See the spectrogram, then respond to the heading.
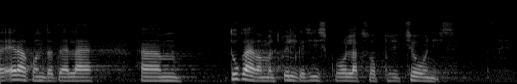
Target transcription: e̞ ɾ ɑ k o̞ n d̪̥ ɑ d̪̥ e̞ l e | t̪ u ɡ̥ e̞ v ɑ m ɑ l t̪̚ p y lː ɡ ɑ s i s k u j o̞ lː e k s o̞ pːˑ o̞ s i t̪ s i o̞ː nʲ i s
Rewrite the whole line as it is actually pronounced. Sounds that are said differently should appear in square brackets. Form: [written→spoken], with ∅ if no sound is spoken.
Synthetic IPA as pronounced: e̞ ɾ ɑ k o̞ n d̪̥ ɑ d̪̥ e̞ l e | t̪ u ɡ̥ e̞ v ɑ m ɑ l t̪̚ [p→k] y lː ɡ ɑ s [i→iː] s k u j o̞ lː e k s o̞ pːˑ o̞ s i t̪ s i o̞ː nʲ i s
